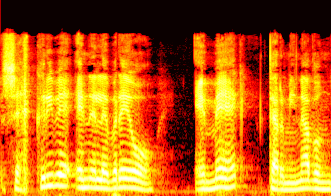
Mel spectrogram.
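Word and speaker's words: אמת: escribe en el hebreo Emek, terminado en T, E-M-E-T, Emek, terminado en T, vuelvo a repetir, pero en una forma fónica, para pronunciarlo, vendría a ser Yemek.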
